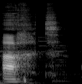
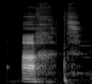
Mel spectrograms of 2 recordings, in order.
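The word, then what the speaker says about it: acht: Já o 8 é art. Art. Você vai pronunciar aqui com CH na garganta, ou seja, fazendo aquele ronquinho. Art.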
